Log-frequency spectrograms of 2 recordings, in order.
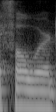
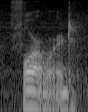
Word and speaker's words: forward: that first R, but as you're listening to native speakers, you may notice that sometimes they leave out that first R sound, and it is an acceptable pronunciation according to Merriam-Webster's dictionary. So that is also okay. If it's challenging for you to put that first R in, you can say forward instead of forward.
